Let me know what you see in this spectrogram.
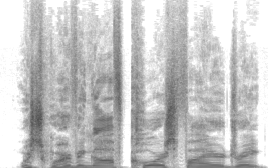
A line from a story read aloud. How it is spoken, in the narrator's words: cried Ben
